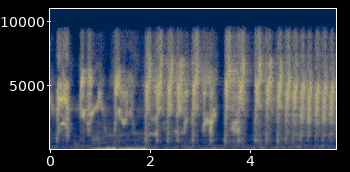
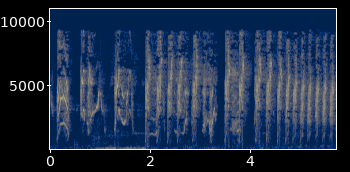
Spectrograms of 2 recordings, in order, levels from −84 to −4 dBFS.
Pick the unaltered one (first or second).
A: second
